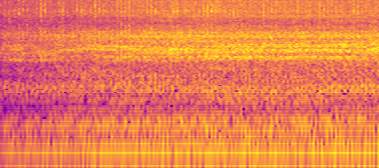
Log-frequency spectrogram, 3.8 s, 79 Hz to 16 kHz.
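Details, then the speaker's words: Supercharged 2002 Nissan Xterra SE 4x4, just over 200,000 miles, rough idle just after start-up with transmission and battery lights on; quick regular puffing tick about four per second from an exhaust leak, plus a known vacuum leak; engine and supercharger otherwise sound good. "I know it has a vacuum leak because I saw it, and it definitely has an exhaust leak."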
